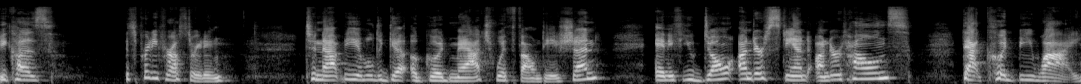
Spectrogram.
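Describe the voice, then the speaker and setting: On a very clean recording with a silent background, a woman speaks loudly at medium pitch in a bright, sharp tone, her pitch swinging very widely at a fairly slow pace with long, frequent pauses. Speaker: beauty product seller. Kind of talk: live product demo. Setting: live video stream. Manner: animated.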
